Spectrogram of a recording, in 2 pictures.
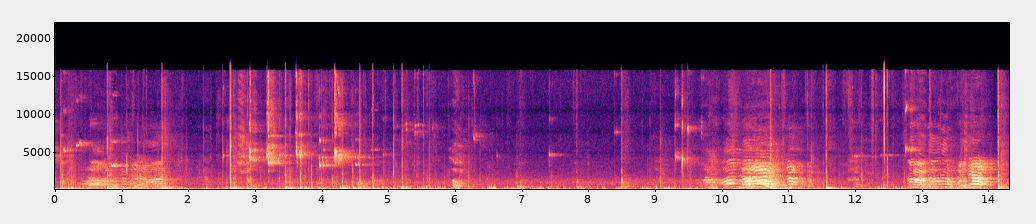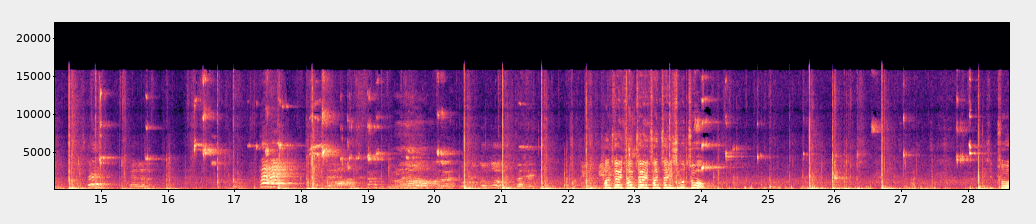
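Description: A basketball bounces on a wooden gym floor, echoing in a large hall.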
